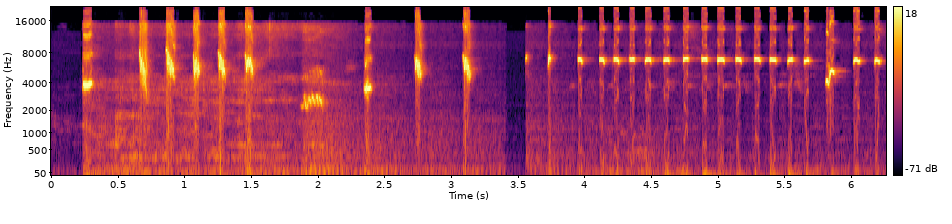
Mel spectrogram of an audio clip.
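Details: Sunbird lure call for attracting birds: loud, high-pitched chips, first a few sharp, irregular notes with a short gap, then a fast, steady run of thin ticking notes repeated about two to three times per second.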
